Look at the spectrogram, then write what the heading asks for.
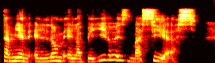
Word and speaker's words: Macías: así el tetuaní verdadera Macías m a c y con con accento a s Macías es como diremos como la pronunciación en hebreo sí Masías exactamente entonces también ha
